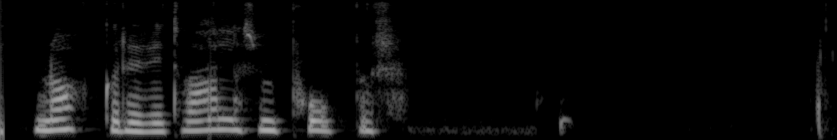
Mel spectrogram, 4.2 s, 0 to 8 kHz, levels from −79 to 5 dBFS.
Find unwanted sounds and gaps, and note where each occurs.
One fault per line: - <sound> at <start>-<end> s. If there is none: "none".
none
